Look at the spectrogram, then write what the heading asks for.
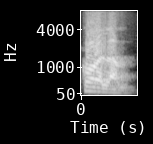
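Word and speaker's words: column: कॉलम सी ओ एल यू एम एन ये क्या है? कॉलम है ना? जस्ट एम के बाद यदि एन आता है तो उसको हमेशा साइलेंट रहता है।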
